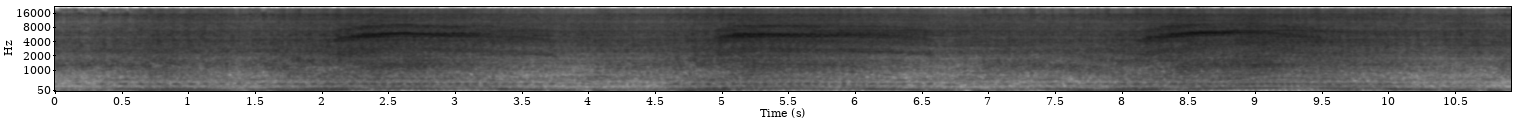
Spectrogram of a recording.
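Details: 2015 Duramax LML diesel truck revved three times after EGR delete and intake bridge pipe install: sharp high whistle with each rev; exhaust leak suspected, not confirmed.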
